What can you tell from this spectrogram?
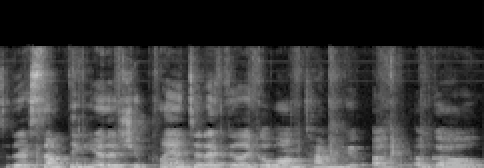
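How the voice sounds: A woman's mumbling put-on character voice, high in pitch, fairly quick and monotone with flat intonation.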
